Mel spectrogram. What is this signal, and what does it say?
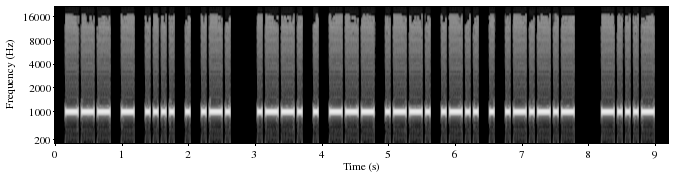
Morse code, heard as a keyed tone, about 20 wpm, 1000 Hz. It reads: OTHER PEOPLE. <BT>
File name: qotdfiles / 20wpm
